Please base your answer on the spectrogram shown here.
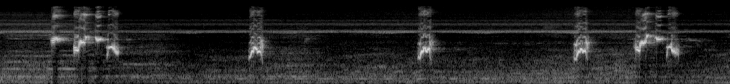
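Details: Morning song of a red-whiskered bulbul being trained in the double-note mature wild style: a rapid cluster of chirpy whistles, then single clear notes about every one and a half seconds, with a constant thin electronic whine.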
